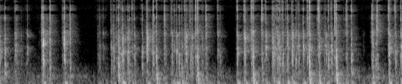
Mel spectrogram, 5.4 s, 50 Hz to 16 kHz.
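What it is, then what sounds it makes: Plastic mechanical keyboard being typed on. Fingertips of both hands type continuously on a SteelSeries Apex 7 TKL mechanical keyboard with red linear switches, plastic keycaps and a metal top plate. Rapid, bright, short keystroke clacks come in quick bursts, broken by brief pauses around one second and three seconds in.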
